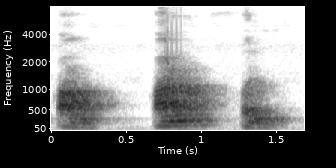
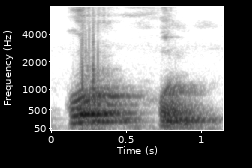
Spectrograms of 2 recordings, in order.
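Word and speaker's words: قرح: Bi fathil qafi, dengan dibaca fathah qafnya, korhun. Wa dhamuha, dan boleh dibaca dhammah qafnya. Jadi boleh korhun, boleh kurhun.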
